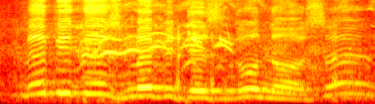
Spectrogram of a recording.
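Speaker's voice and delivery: put-on slight Yiddish accent. Telling a story and quoting the richest man in the valley; slight Yiddish accent. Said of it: "He has a little bit of a Yiddish accent".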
